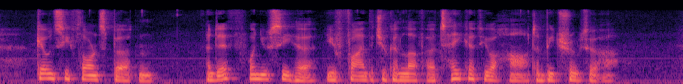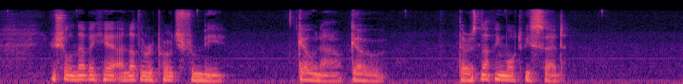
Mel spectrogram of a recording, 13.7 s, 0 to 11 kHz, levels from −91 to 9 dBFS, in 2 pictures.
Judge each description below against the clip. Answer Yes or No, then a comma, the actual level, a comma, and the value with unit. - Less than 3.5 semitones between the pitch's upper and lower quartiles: No, average, 5.1 semitones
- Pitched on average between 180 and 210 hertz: No, low, 105 Hz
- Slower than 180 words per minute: No, average, 200 wpm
